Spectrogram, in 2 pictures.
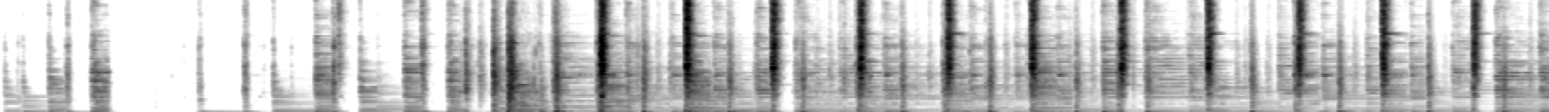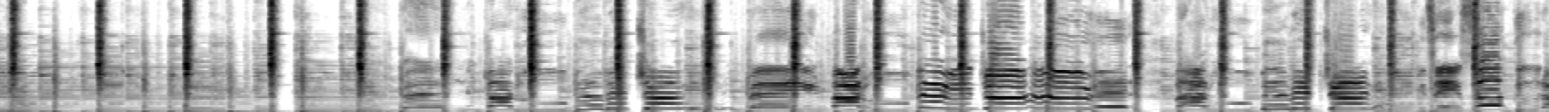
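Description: Live acoustic band performance: strummed acoustic guitar with a drum kit keeping a steady beat, after a brief break about a second in. A woman's voice starts singing about two-thirds of the way through.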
